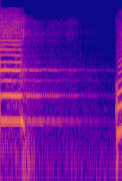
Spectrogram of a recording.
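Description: A boy's voice holding one long, steady melodic note of Quran recitation through a microphone and hall speakers. The note ends about half a second in, and its echo dies away slowly at the same pitch.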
